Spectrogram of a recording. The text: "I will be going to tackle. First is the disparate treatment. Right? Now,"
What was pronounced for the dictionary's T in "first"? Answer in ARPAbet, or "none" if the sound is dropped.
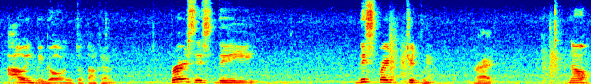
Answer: none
